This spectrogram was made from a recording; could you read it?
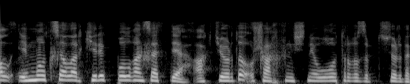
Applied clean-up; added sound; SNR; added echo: neural mask model DeepFilterNet 3.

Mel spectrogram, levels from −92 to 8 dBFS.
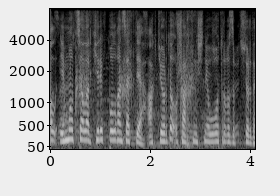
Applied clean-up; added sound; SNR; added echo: none; Skateboard; 18 dB; none.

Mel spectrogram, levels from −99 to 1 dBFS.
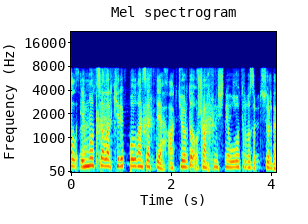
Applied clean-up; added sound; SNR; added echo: neural mask model RNNoise.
